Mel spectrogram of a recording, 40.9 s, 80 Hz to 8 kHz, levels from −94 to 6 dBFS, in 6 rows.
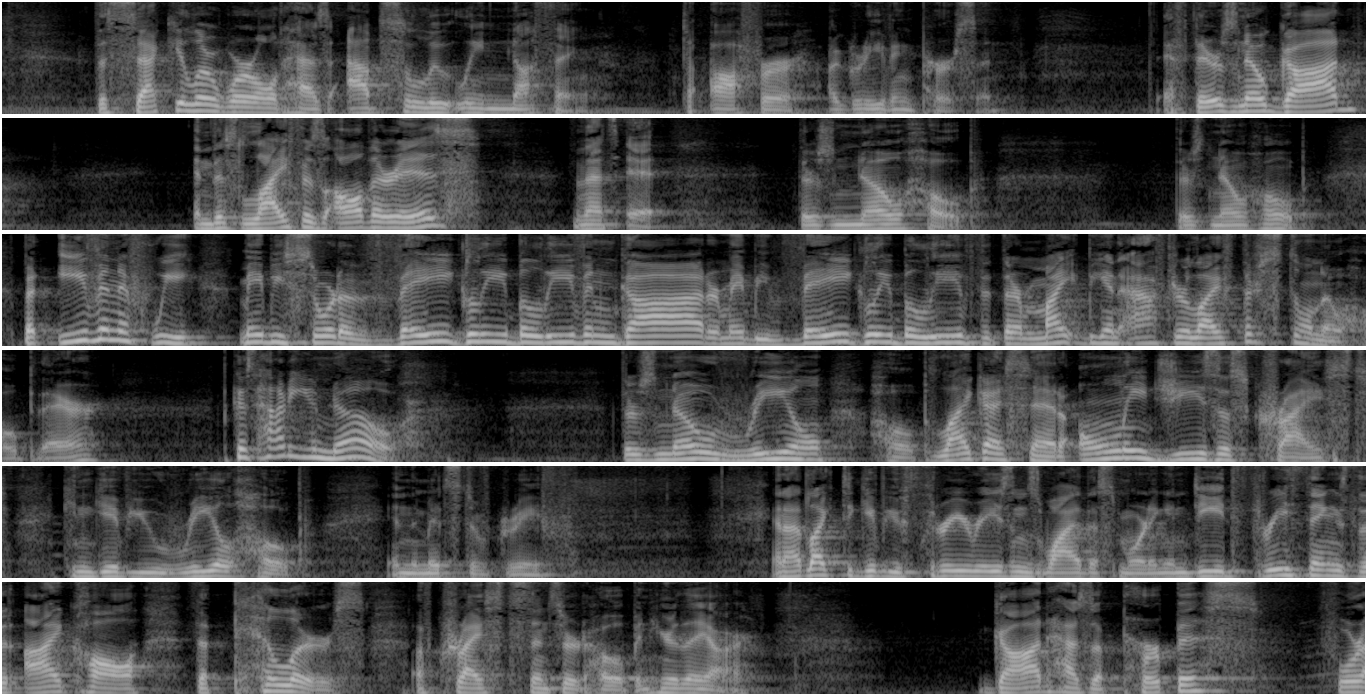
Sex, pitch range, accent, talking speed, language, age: male, 115-160 Hz, American, 165 wpm, English, 30-49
